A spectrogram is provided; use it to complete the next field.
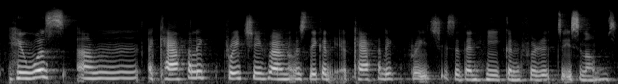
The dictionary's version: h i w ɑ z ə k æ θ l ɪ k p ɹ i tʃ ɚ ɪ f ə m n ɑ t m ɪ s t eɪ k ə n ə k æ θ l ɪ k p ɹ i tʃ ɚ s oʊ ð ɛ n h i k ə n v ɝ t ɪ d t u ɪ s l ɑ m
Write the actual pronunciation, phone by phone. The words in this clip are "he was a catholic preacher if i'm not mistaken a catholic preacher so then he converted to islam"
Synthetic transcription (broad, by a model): h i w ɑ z ə k æ θ l ɪ k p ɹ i tʃ ɪ f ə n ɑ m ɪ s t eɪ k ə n ə k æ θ l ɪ k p ɹ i tʃ s oʊ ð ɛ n h i k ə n f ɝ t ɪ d t u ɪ s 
